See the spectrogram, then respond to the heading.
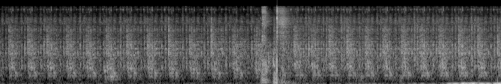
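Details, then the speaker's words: Model Farm Boy hit-and-miss engine (Jerry Howell design), first run after ignition set and Viton O-ring fitted: governor lets it reach about 650 rpm, fires near 570; light sharp ticking, two to three beats a second, firing and coasting evenly. Running well. "so that gets it up to 650 and it fires when it gets down to about 570."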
